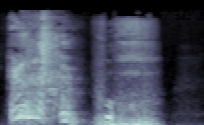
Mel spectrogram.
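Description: A man sneezes in two loud, breathy bursts: a long first burst, a short pause, then a second burst that cuts off sharply into silence.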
